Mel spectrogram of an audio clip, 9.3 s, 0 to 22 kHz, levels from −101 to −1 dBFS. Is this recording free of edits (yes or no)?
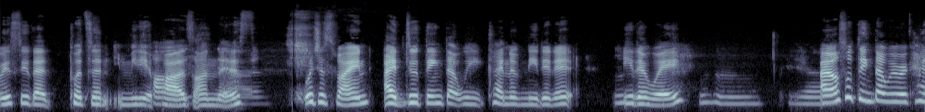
yes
